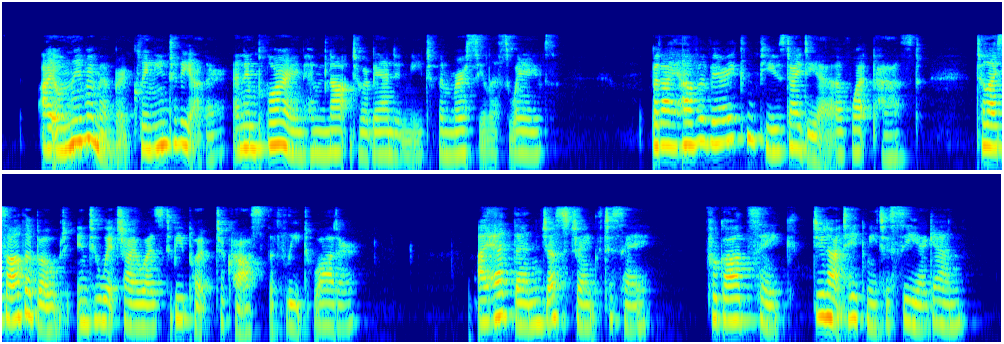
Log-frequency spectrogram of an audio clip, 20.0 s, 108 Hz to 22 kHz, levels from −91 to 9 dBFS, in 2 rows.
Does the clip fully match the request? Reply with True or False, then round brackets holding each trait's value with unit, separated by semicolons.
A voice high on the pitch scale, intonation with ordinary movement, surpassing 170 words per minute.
True (200 Hz; 4.0 semitones; 185 wpm)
